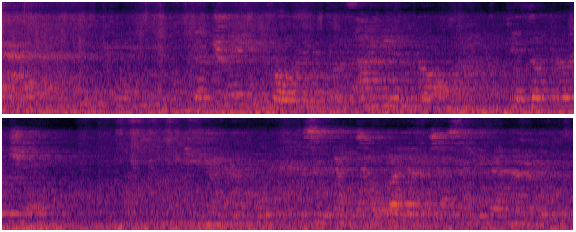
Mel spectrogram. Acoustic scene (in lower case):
subway station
